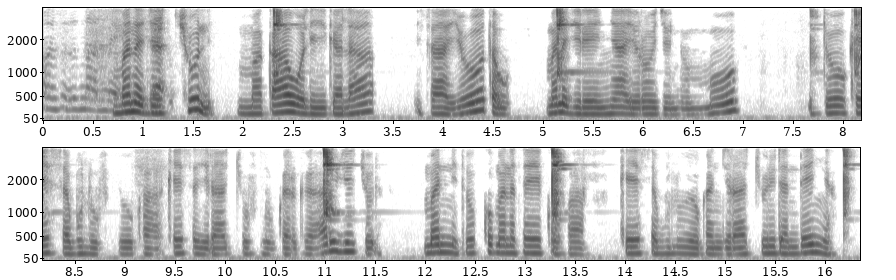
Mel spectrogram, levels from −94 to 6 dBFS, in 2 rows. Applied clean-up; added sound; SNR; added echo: none; Chink, clink; 4 dB; none.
